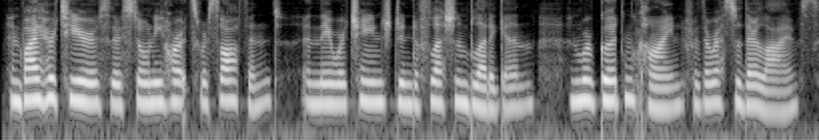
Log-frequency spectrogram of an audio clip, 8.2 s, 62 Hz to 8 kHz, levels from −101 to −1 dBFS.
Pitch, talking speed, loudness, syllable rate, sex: 220 Hz, 210 wpm, -18 LUFS, 5.2 syllables/s, female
